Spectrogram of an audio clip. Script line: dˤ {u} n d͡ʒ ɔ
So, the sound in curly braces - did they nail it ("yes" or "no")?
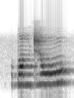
no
